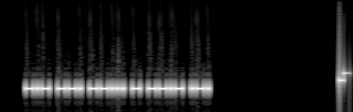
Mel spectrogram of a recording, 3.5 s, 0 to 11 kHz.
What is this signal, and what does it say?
Morse code, heard as a keyed tone, about 41 wpm, 700 Hz. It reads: KG7TQR
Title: USA Call Signs - 2x Character Spacing - 45wpm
